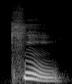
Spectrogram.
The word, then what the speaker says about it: chi: And the third, now we have a C followed by an H. Chi. Chi. Not chi. Un'altra volta, one more time. Chi.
